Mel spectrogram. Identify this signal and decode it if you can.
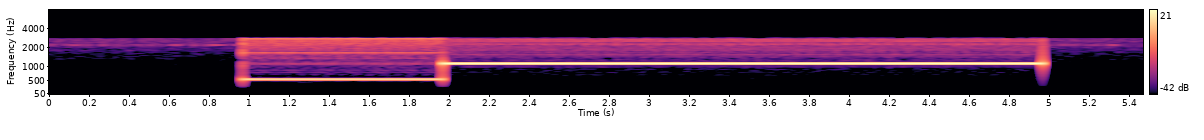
Two-tone page, heard as a one-second tone, then a three-second tone, about 550 then 1120 Hz. It is heard from 1.0 to 5.0 s.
